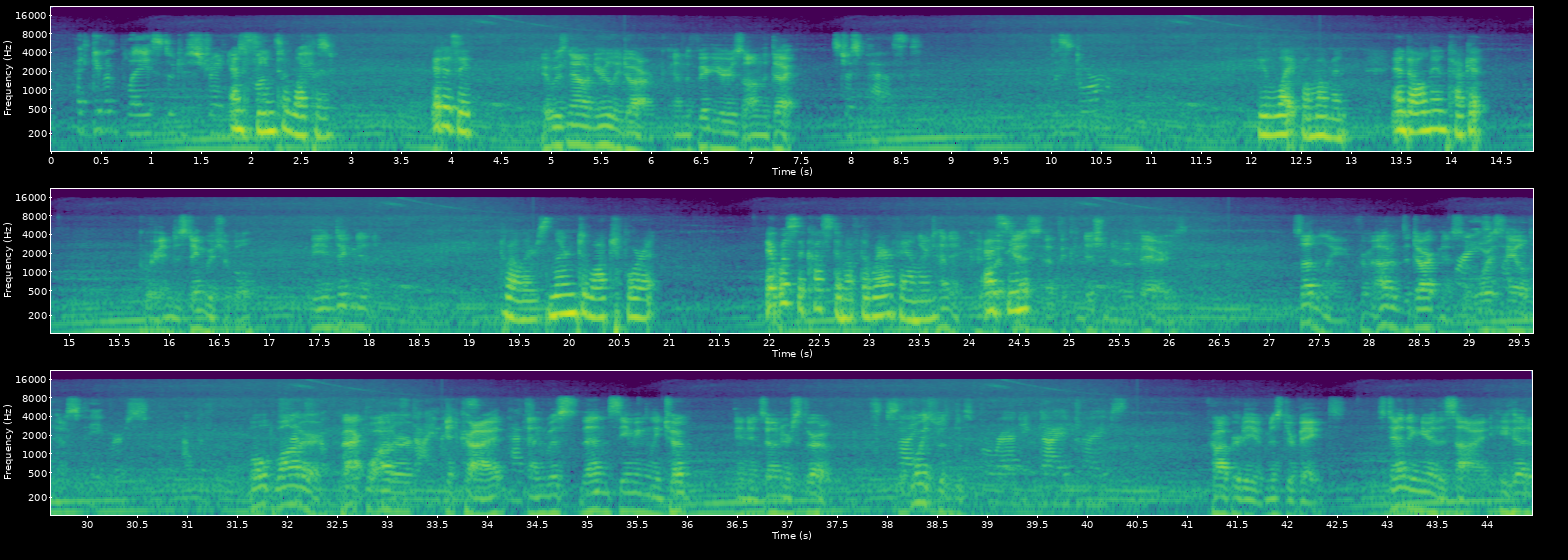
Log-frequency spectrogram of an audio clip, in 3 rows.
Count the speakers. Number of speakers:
3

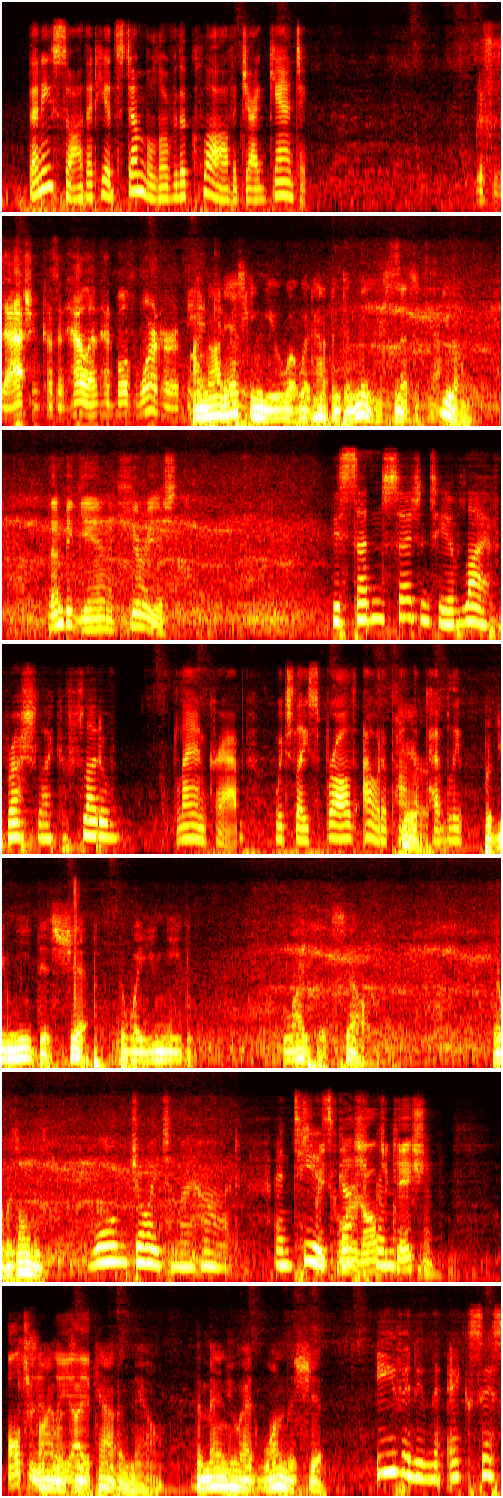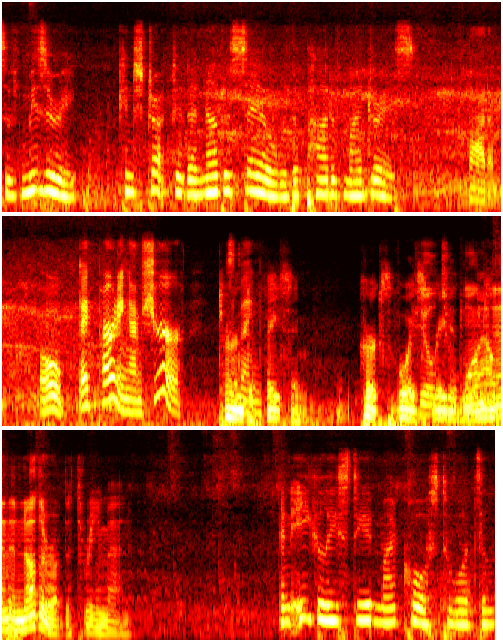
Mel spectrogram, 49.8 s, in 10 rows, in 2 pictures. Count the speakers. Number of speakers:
5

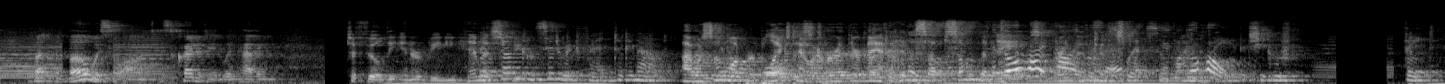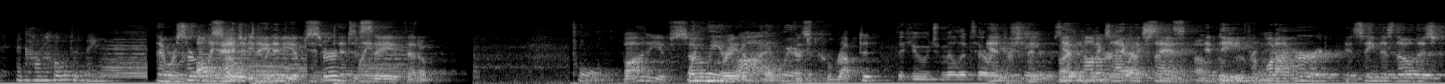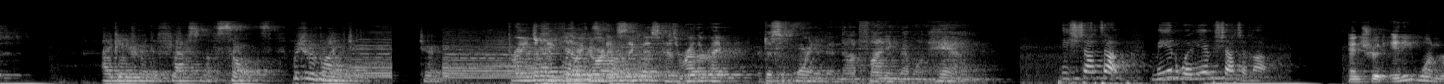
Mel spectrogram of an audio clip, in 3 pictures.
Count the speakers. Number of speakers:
9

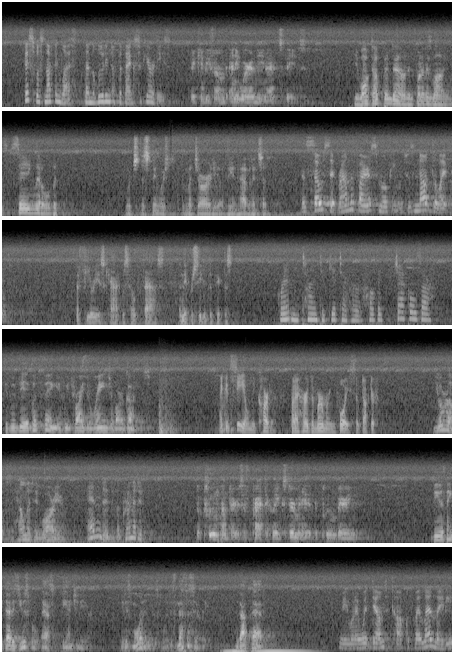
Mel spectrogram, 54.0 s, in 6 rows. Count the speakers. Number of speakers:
10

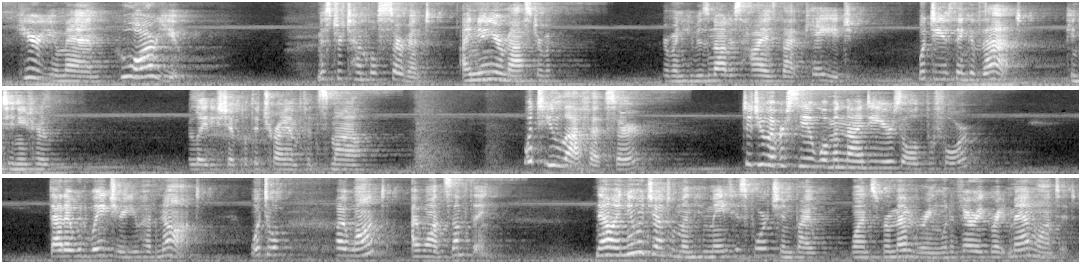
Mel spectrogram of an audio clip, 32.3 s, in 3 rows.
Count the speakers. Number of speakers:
1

